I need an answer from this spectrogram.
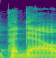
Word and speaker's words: padel: The Latins sort of say it like paddle. And then Americans will say padel, but it's because of paddle tennis. They want to differentiate the two things, so it's a little bit.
